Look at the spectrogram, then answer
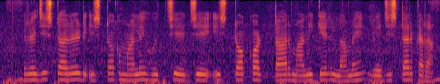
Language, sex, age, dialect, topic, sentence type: Bengali, female, 18-24, Jharkhandi, banking, statement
